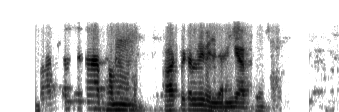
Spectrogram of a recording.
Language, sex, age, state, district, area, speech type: Hindi, male, 45-60, Uttar Pradesh, Ayodhya, rural, conversation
